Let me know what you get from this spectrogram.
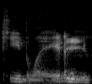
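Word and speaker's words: χ-blade: The X-Blade, which I think is still technically pronounced Keyblade.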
